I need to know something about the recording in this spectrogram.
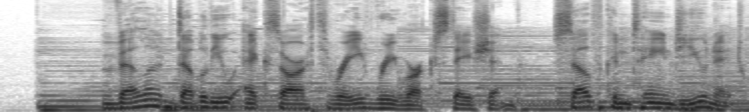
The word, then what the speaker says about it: Weller: might be familiar with Weller soldering eyes which are really popular they're great brand prepare to have your mind blown because we've been mispronouncing it this whole time Villa wxr3 rework station self-contained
